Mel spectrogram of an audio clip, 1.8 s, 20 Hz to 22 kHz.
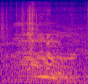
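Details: Sahiwal bull at Aftabganj cattle market in Dinajpur, Bangladesh, on 19 February 2025, giving a single drawn-out moo that rises then slowly falls, over a busy market hum of crowd voices.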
